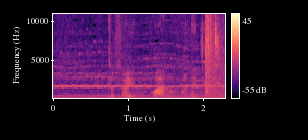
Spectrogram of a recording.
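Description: Background music with steady held tones, and in the second half a person crying out in a few wavering, bending wails.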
